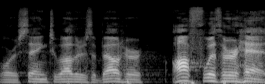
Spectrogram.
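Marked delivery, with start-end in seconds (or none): 1.7-2.7 loud, bellowed royal voice. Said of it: "the Queen of Hearts saying to Alice".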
